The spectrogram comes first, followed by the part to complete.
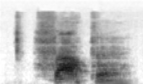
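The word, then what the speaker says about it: fada: Fata, Fata. Look, it's pronounced much how it's spelt, except rather than a D, it's a big fat T. Fata. Put your tongue behind your teeth.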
